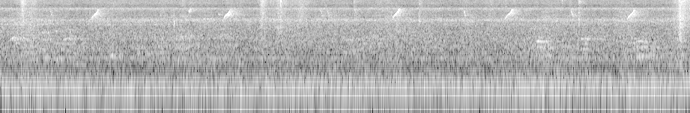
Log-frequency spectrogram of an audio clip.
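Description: Forest ambience: a bird's short rising chirps repeated every second or two, over a steady low hum, with a few faint clicks.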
